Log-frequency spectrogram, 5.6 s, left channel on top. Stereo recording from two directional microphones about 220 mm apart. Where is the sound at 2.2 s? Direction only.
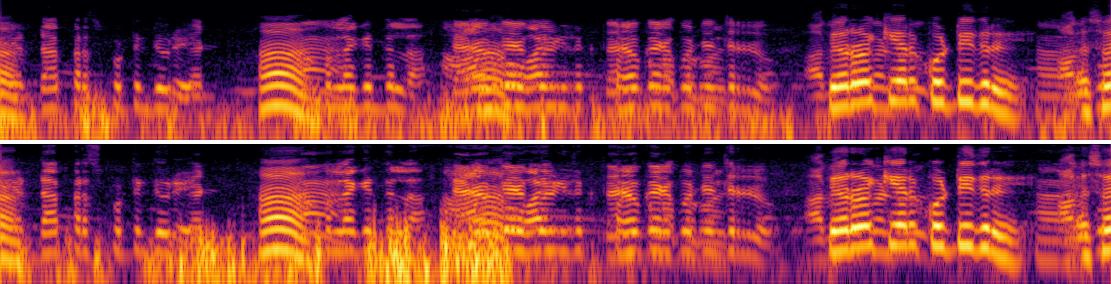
5° left (ahead or behind).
